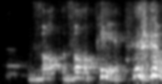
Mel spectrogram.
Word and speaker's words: Volpe: Make sure I'm pronouncing that right. Volpe. Volpe.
